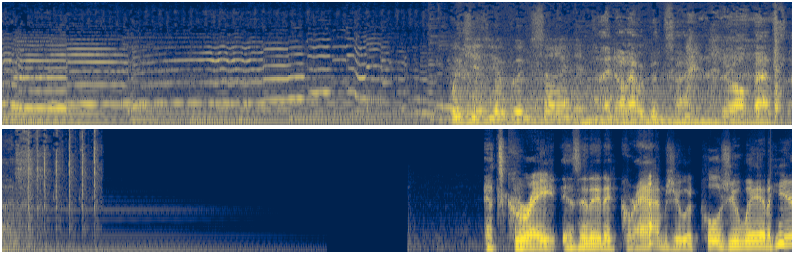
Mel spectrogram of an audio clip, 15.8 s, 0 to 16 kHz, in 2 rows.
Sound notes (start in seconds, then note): 6.7 woman laughing; 8.0 typewriter clicking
